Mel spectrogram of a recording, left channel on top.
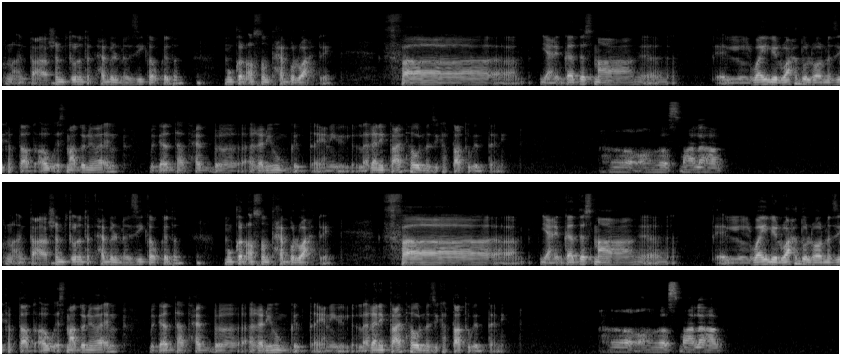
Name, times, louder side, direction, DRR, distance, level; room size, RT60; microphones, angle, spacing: voice 1, 0.0-1.8 2.2-3.3 3.8-6.7 7.1-13.4, right 2 dB, 20° right, 0.4 m, -29 dB
voice 2, 14.3-15.6, right 3 dB, 80° right, 0.8 m, -32 dB
4.5 x 3.1 x 2.4 m
head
